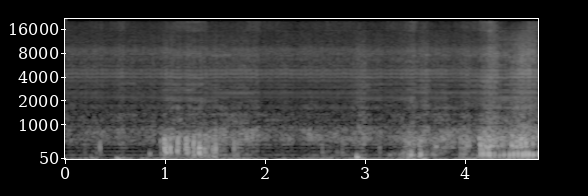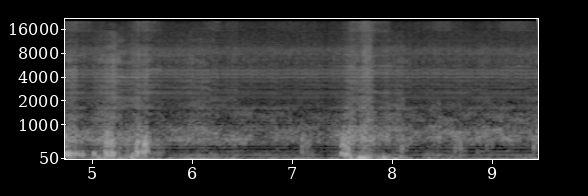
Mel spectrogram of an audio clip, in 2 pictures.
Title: Stomach growl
